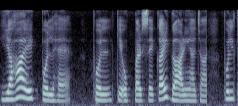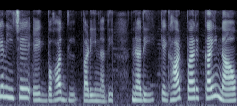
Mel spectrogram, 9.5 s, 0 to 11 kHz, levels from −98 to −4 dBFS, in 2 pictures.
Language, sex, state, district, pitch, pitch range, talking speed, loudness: Hindi, female, Uttar Pradesh, Jyotiba Phule Nagar, 195 Hz, 185-245 Hz, 185 wpm, -27 LUFS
